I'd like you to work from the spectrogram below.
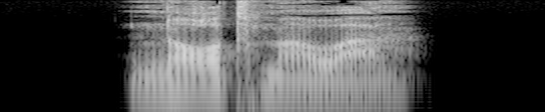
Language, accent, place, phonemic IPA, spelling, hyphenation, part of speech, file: German, Germany, Berlin, /ˈnɔʁtˌmaʊ̯ɐ/, Nordmauer, Nord‧mau‧er, noun, De-Nordmauer.ogg
- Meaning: north wall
